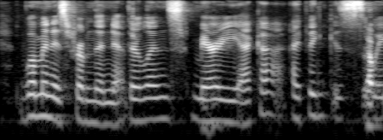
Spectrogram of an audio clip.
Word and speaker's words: Marieke: probably familiar with, woman is from the Netherlands, Marieke, I think is the way her name's pronounced. Marieke, yep.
